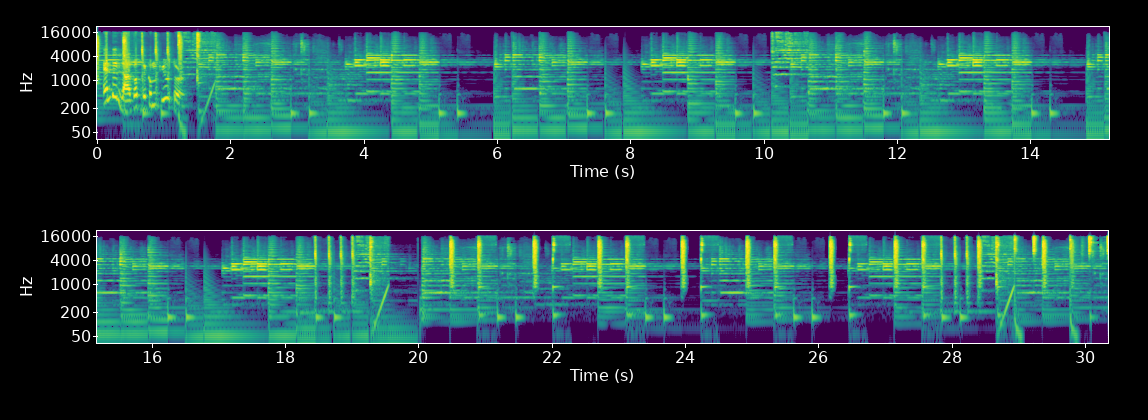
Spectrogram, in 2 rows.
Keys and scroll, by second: 2.5 shift+t, 4.5 Left, 5.0 BackSpace, 6.4 BackSpace, 7.7 Left, 9.0 Left, 10.3 Left, 11.4 Left, 12.8 Left, 14.3 Left, 16.2 Left, 17.3 Left, 18.9 Left, 20.9 alt+f, 27.1 Return.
